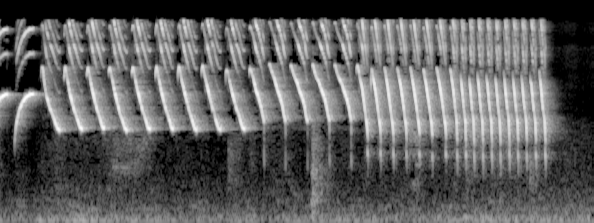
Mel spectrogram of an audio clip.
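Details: Canary lure song to make other canaries join in: a few swooping notes, then a long accelerating trill of rapid down-slurred notes that ends abruptly.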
